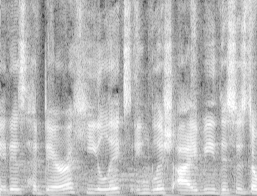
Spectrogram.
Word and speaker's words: Hedera helix: As you can see here, this is our favorite Hydra Helix. Or the correct way to say it is Hedera Helix, English Ivy.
